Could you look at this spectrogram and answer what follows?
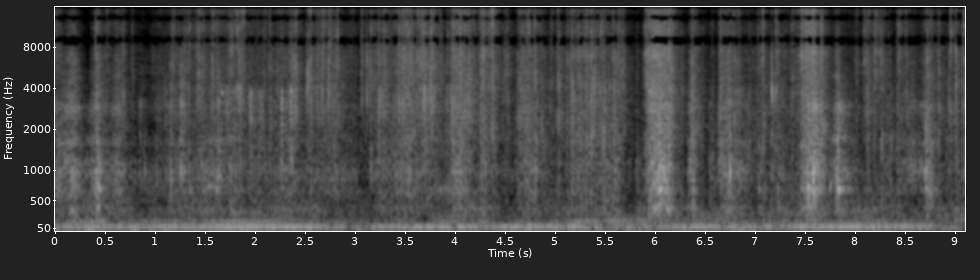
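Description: Nylon pull rope winding back onto a lawnmower's recoil starter pulley under its spring, with gloved hands rubbing and clicking on the plastic starter housing; a couple of sharper clicks come in the second half.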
